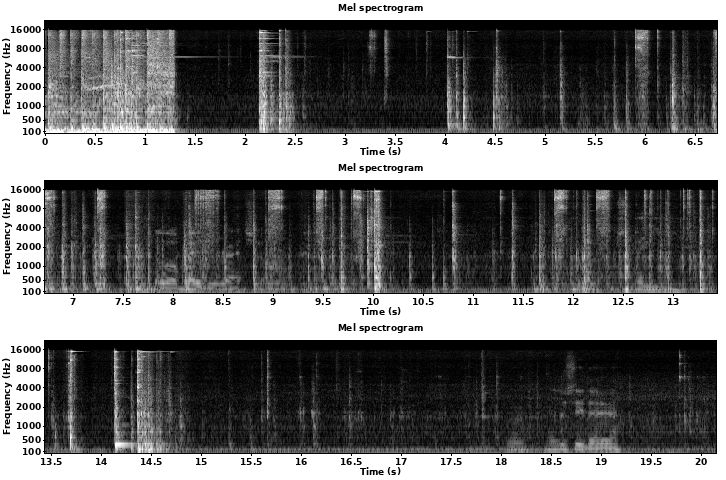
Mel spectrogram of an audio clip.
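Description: Music cuts off about a second in. It is followed by irregular clicks and metallic knocks from hand tools working on the factory seat belt mount of a side-by-side while the belt is being removed, with one louder knock near the middle.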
